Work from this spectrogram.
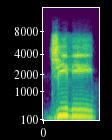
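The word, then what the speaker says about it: Geely: of ways uh and the brand was actually genie or gili or whichever yeah yeah yeah oh yeah i was scored i was corrected by the gili guys so we did a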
